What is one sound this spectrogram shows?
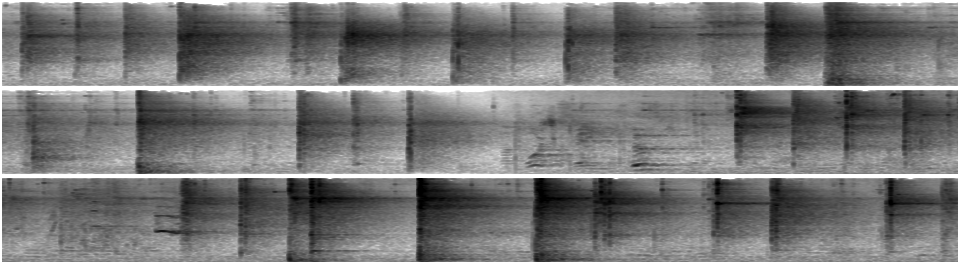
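Rifles clap and slap sharply in the hands of a drill team, ringing in a large echoing hall.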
